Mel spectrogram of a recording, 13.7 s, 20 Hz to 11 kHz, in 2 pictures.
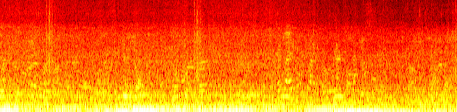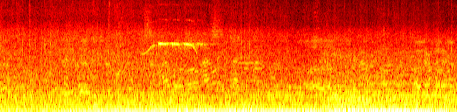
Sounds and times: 0.0s people 13.7s
9.0s occasional whistling 10.1s

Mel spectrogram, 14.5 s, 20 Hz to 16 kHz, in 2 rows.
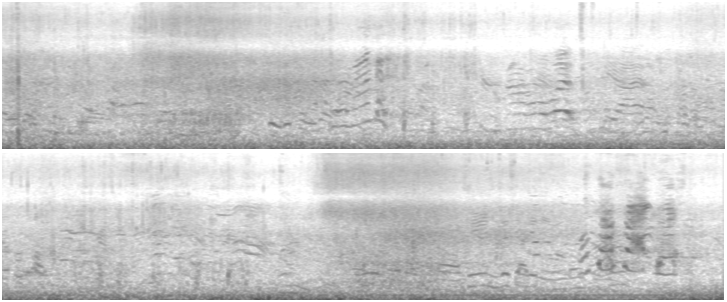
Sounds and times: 0.0s waves 14.4s

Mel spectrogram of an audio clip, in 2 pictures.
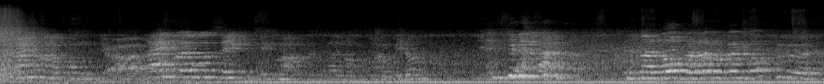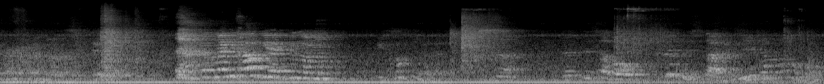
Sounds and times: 0.0s voices of the shop assistants and the customer 16.4s

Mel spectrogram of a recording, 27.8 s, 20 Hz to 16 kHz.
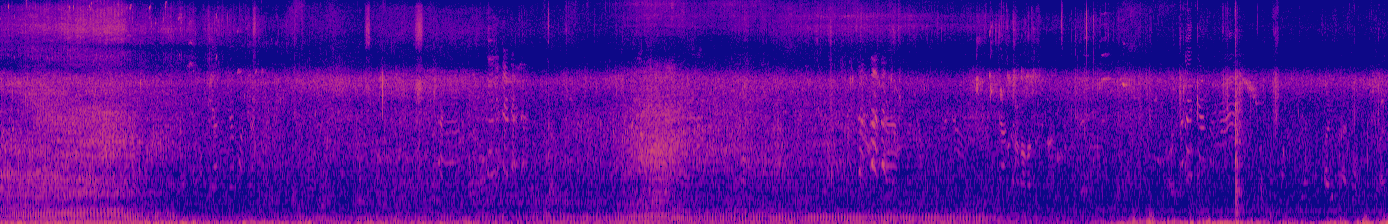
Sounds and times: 24.8s Birds singing 25.3s

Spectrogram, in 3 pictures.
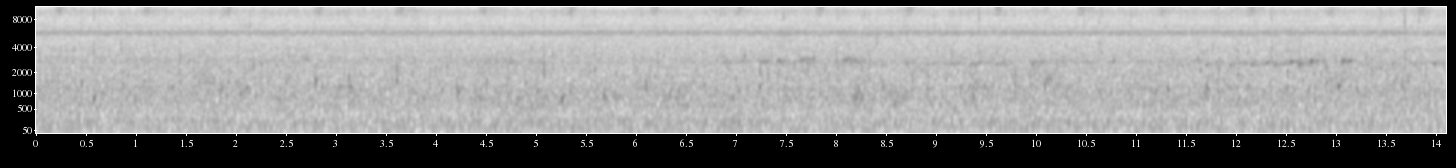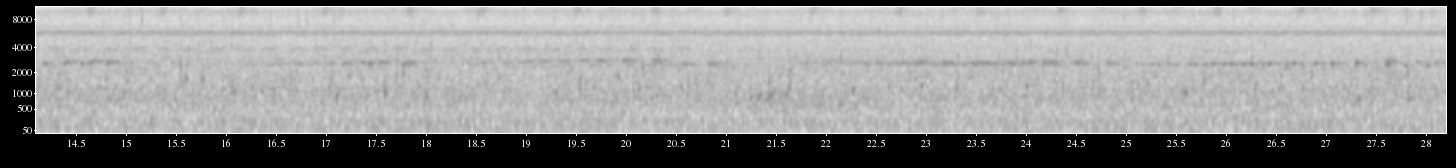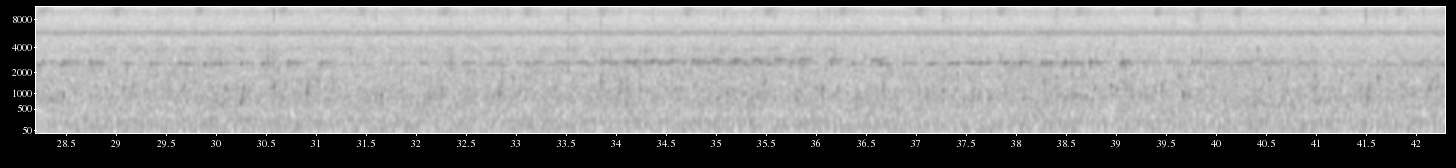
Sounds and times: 0.0s Frogs 42.2s

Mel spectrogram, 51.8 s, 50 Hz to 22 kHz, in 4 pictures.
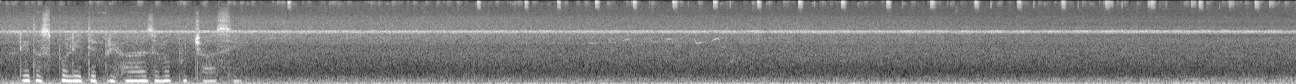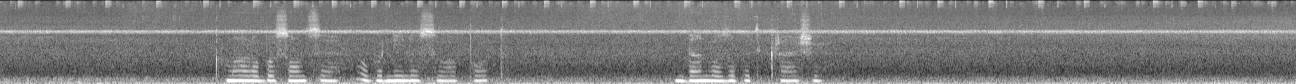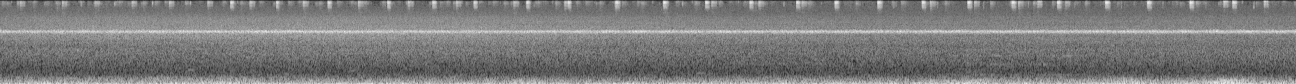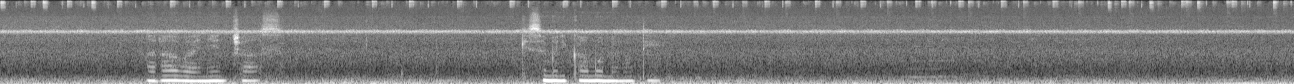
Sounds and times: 0.0s crickets 51.8s
0.0s wind 51.8s
0.2s spoken words 2.5s
15.1s spoken words 18.0s
19.7s spoken words 21.2s
40.4s spoken words 41.6s
44.1s spoken words 45.5s

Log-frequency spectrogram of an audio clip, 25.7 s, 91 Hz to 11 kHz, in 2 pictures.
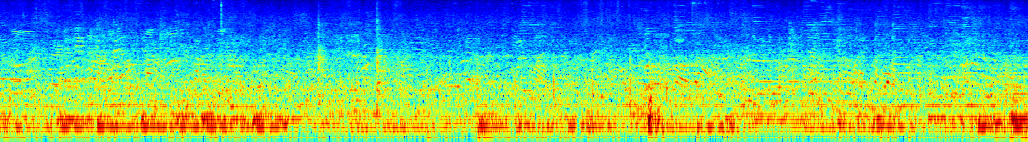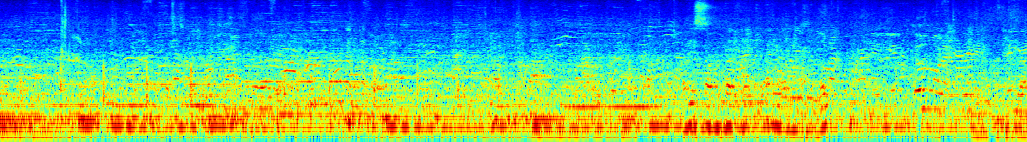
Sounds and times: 0.0s guitar 25.6s
0.0s people 25.6s

